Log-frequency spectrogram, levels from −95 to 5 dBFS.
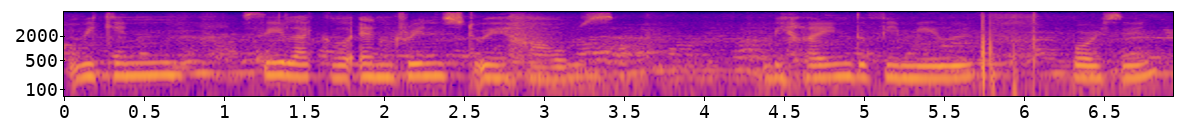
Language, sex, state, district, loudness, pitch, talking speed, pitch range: English, female, Sikkim, Gangtok, -26 LUFS, 210 Hz, 105 wpm, 195-230 Hz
